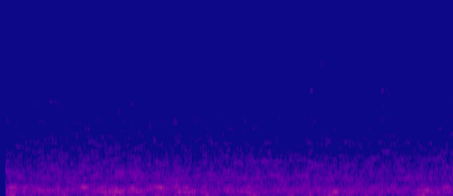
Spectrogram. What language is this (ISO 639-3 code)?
urd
